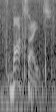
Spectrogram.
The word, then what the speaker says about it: bauxite: Pronounced bauxite.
